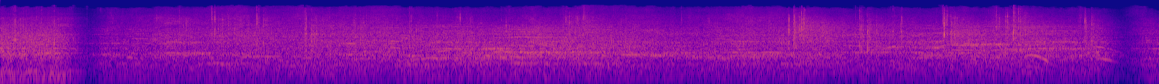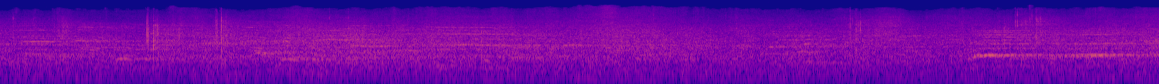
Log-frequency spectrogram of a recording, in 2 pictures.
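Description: Skates scrape on ice.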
